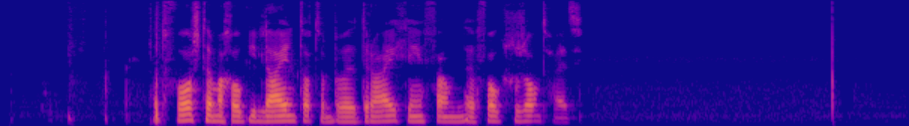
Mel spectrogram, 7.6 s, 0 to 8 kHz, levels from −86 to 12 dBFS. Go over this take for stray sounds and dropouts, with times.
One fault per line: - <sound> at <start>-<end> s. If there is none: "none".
none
